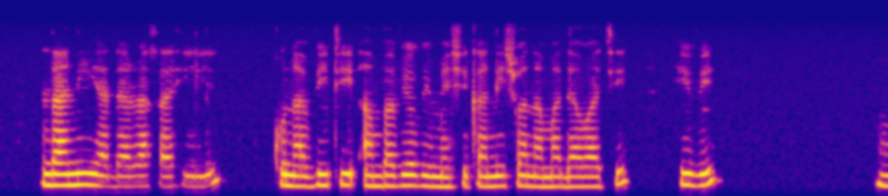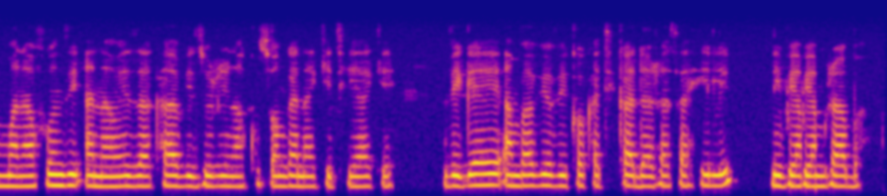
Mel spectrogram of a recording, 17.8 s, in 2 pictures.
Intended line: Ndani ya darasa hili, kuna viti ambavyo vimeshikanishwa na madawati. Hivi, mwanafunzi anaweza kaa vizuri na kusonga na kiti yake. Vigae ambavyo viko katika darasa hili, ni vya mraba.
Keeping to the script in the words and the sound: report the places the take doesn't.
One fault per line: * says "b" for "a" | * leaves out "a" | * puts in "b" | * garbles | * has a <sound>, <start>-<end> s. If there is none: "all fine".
* puts in "vya"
